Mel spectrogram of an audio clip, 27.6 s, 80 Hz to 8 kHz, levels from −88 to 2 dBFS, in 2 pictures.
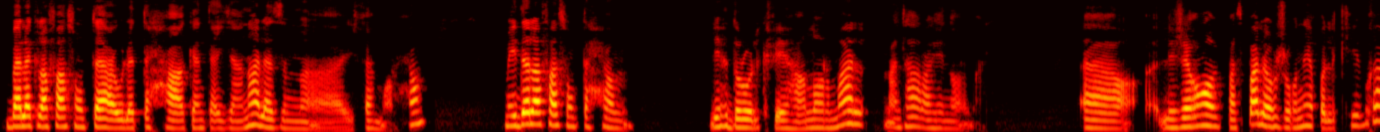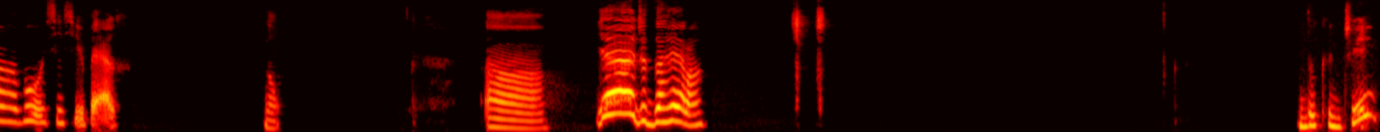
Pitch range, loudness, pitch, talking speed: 180-250 Hz, -32 LUFS, 210 Hz, 90 wpm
